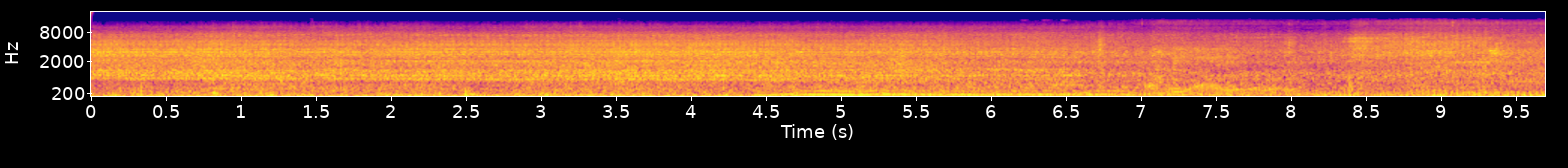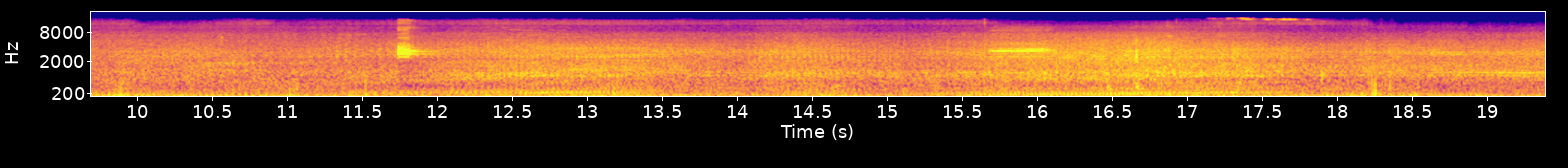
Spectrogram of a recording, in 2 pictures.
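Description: Riding a motorcycle through city traffic: a steady rumble of engine and road noise, with wind on the microphone and other vehicles passing. A short high horn toot sounds about twelve seconds in.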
